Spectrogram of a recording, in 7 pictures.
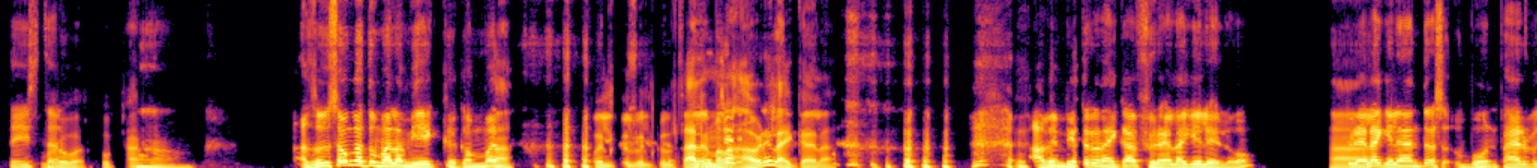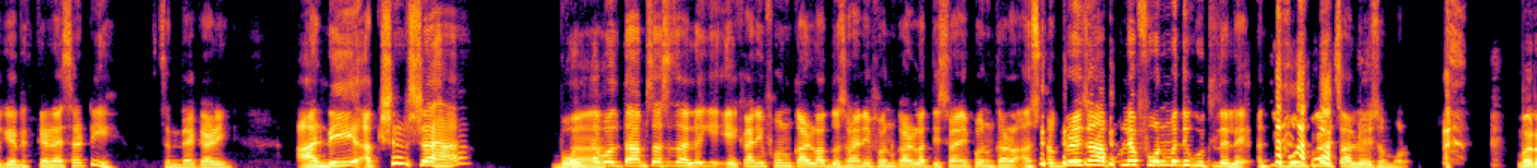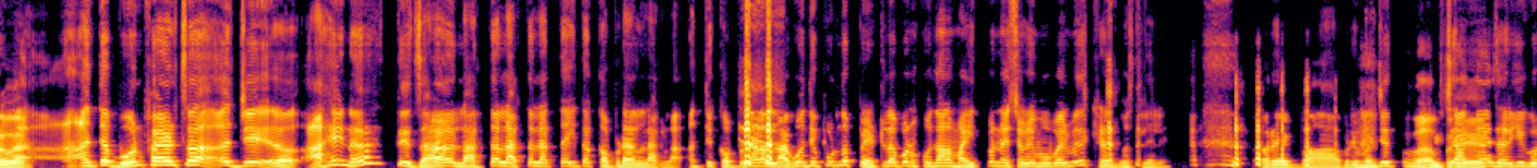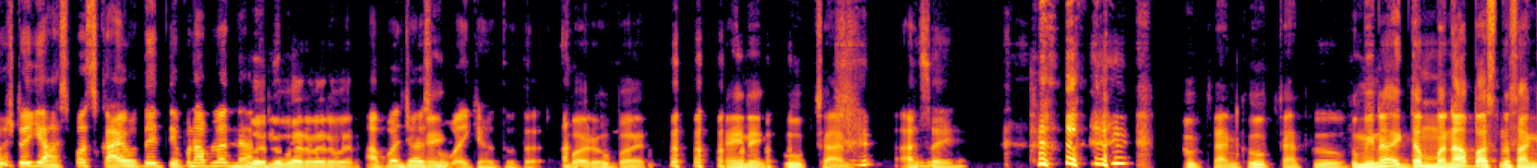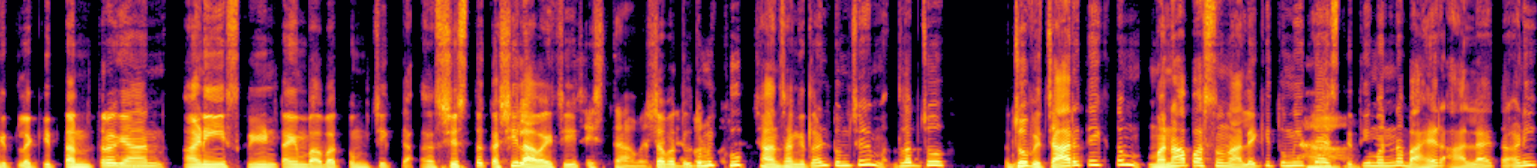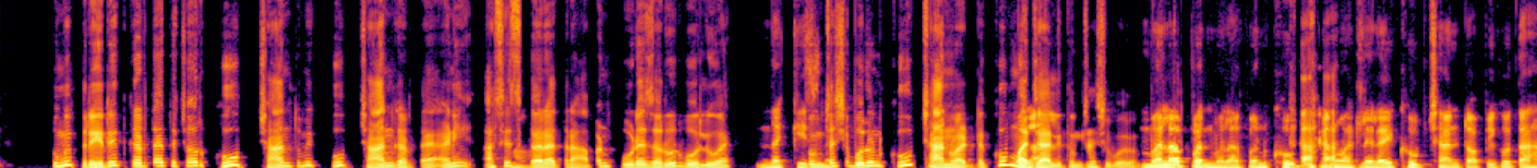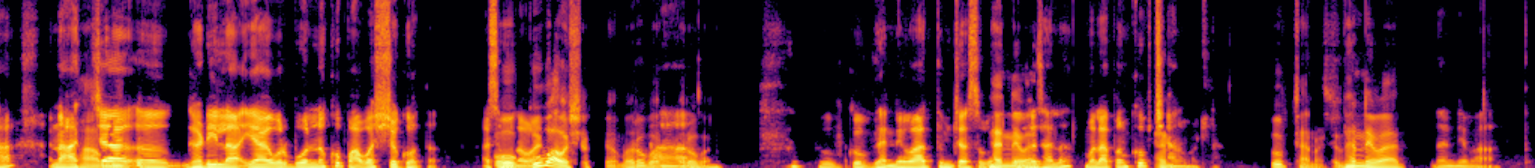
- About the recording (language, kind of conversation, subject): Marathi, podcast, तंत्रज्ञान आणि स्क्रीन टाइमबाबत तुमची काय शिस्त आहे?
- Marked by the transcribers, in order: laugh; chuckle; tapping; laugh; cough; other noise; laughing while speaking: "बरोबर"; laugh; giggle; laughing while speaking: "बाप रे!"; chuckle; surprised: "अरे बाप रे!"; laughing while speaking: "बरोबर, बरोबर. थँक"; other background noise; laugh; laughing while speaking: "खूप छान. खूप छान"; laugh; laughing while speaking: "असं आहे"; laugh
